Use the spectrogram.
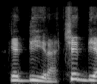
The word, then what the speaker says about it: Khedira: It's Walid Khedira. Actually, it should be pronounced Khedira.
